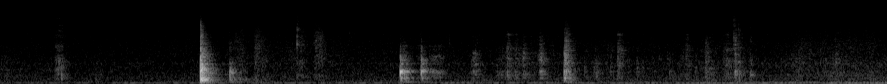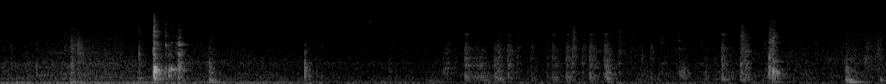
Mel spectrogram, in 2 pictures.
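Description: Scattered knocks, taps and clicks of wooden fins being handled and pushed into the fin slots of a plywood surfboard. One sharp knock about two seconds in is the loudest.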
